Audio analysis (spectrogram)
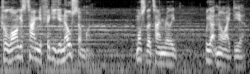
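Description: A man's voice: medium pitch, very animated, close to an everyday voice. Man playing an earnest young American deputy, music behind. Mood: earnest, troubled. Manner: earnest, halting, plain-spoken. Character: earnest, awkward young small-town sheriff's deputy man. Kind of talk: video game dialogue.

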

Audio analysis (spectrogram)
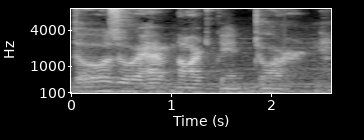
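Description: A man playing a menacing, fanatical inhuman beast in a dramatic monologue, solemn and emphatic, moving between whispers and shouts. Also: on the low side, fairly even intonation, drawn-out words. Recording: echoey room with loud music over it. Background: loud scary music.

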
